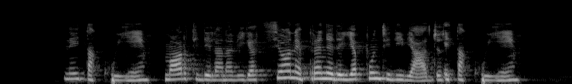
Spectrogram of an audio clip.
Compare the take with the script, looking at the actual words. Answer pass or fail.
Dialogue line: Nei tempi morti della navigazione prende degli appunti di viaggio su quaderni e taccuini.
fail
